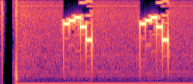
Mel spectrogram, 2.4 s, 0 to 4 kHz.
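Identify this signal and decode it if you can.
Five-tone selective call (ZVEI), heard as quick runs of five tones, tones of about 70 ms. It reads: 89073 89073
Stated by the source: ZVEI five-tone call received by SDR.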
